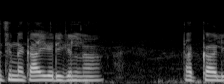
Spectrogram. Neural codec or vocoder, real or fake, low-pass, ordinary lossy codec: none; real; none; none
